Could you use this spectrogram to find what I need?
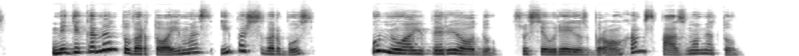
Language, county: Lithuanian, Kaunas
